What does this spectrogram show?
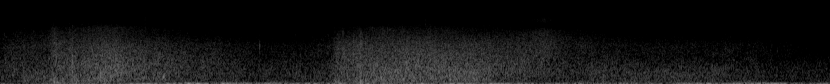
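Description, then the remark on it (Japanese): Waves wash onto a beach in broad, rolling surges, each swell rising and fading over a few seconds against a steady hiss of surf, with no voices. “こうしてると本当に海にいるみたい。私、シーズンオフの海岸とか好きなんだ。”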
